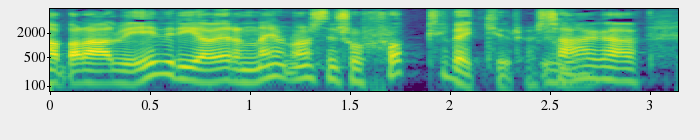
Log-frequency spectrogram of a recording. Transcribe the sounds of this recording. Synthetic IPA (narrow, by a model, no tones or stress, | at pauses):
apaːɾaalvɪɪːvɪɾiavɛːɾanaːjmnansensɔr̥ɔt̪lvɛjcʏ̰ɾaðsaːɣaːv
